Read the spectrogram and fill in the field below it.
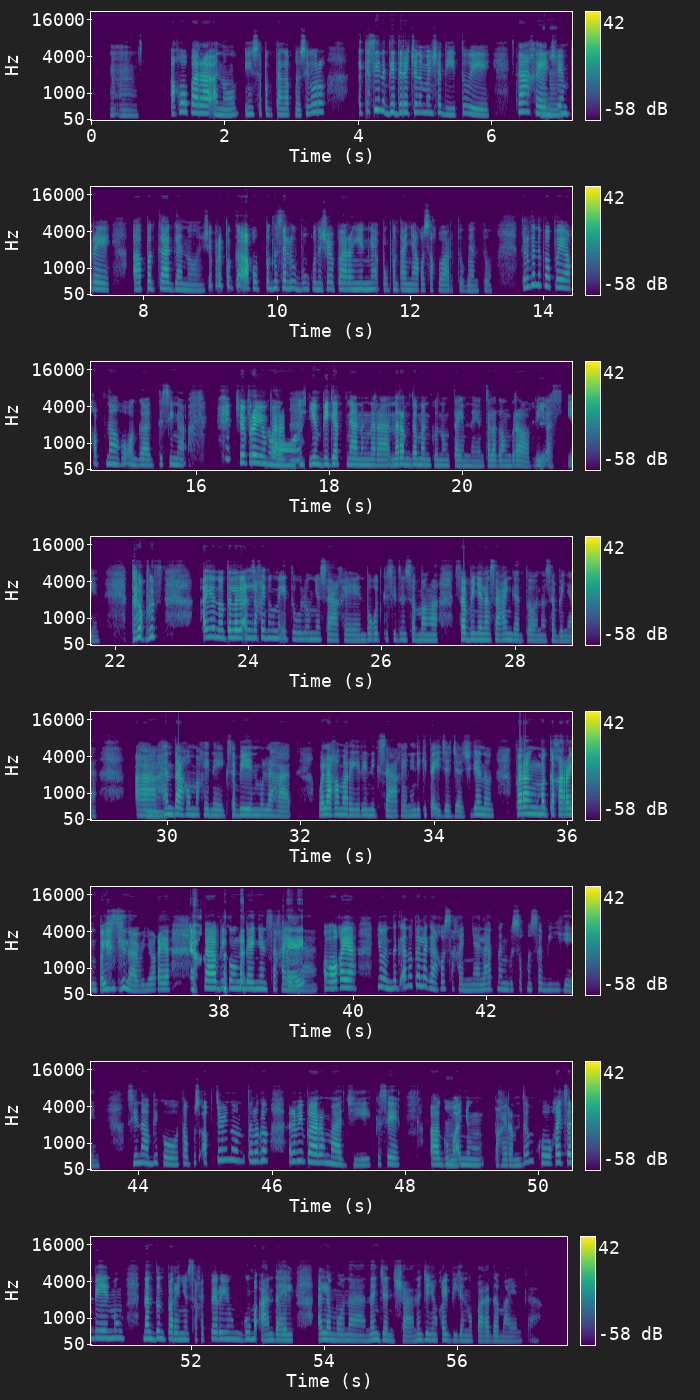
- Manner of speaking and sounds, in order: tapping; chuckle; laughing while speaking: "Tapos"; laugh
- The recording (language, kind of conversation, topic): Filipino, podcast, Ano ang papel ng mga kaibigan sa paghilom mo?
